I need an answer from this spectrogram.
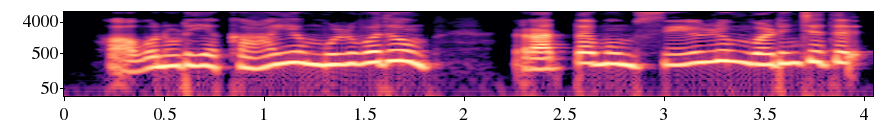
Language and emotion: Tamil, disgusted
